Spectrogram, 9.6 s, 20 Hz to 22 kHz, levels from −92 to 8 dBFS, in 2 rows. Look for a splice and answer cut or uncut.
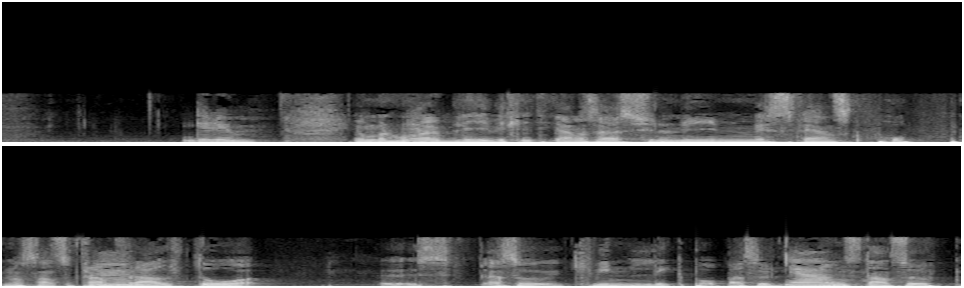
uncut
